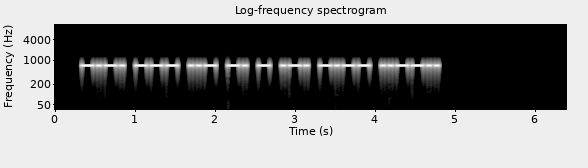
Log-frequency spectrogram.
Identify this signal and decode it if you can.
Morse code, heard as a keyed tone, about 25 wpm, 700 Hz. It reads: COUNTRY?
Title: 2x Word-Spacing - Sentences from Top 300 Words - 25wpm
